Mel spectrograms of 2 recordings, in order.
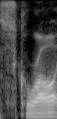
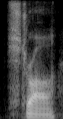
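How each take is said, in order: First: The word begins with a 'skr' sound. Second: The word begins with a 'str' sound. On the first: Other people said it this way. The speaker calls it wrong. "when people were saying like Elementary and Scrawl and Screet" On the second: The speaker said it this way. The speaker calls it right. "So I would say street straw"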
